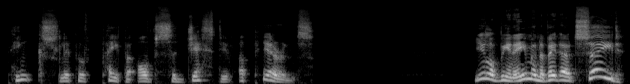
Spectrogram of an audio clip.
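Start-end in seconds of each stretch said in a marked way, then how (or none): 4.7-6.3 higher, louder Scots brogue; lively Scottish teasing remark; Scottish tailor voice. Acted. Scottish tailor teasing his friend, in a Scots brogue. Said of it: "commented Maclachlan".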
